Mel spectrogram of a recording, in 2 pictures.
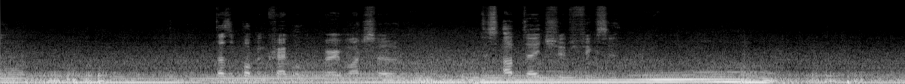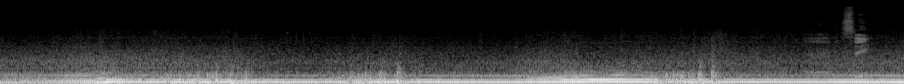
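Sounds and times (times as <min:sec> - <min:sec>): car engine while driving: 0:00.0 - 0:18.0.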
